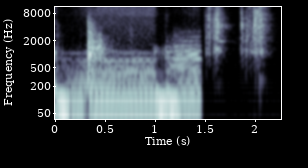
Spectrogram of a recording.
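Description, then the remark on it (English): A voice imitates a gun: a low, buzzing, droning tone for over a second, then two short, hissy bursts of noise with a brief gap between them. “That's my one gun sound effect, ….”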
